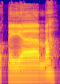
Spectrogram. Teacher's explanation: قیامتی وقف کریں گے تو قیامہ ایسے ہو جائے گا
